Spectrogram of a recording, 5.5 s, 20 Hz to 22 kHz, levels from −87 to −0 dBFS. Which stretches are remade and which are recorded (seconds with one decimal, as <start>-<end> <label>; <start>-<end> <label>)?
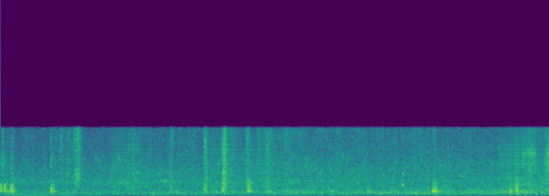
0.0-1.1 recorded; 1.1-1.5 remade; 1.5-2.1 recorded; 2.1-2.7 remade; 2.7-5.0 recorded; 5.0-5.5 remade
